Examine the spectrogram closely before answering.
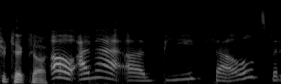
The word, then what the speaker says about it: BFELDZ: I pronounce it B Felds.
